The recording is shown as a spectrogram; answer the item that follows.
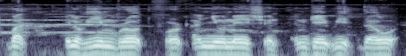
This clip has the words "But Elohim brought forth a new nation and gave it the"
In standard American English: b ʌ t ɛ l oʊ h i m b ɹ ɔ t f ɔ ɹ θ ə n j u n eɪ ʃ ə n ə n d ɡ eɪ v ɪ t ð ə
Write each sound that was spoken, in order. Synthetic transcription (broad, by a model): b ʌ t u n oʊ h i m b ɹ ɔ t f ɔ ɹ ə n j u n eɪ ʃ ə n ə n ɡ eɪ v ɪ t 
